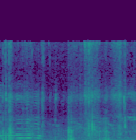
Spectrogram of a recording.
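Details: A one-day-old goat kid gives a brief nasal bleat, a steady mid-pitched tone with a clear overtone lasting under half a second, then faint rustling and low background noise.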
